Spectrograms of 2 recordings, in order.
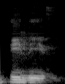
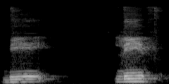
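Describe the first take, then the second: First: Said in the usual way. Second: "believe" broken into two separate syllables; "believe" pulled apart for learners; split syllables. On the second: Shown as a demonstration. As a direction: say "believe" slowly, pausing between syllables. Word split by syllable, then whole.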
